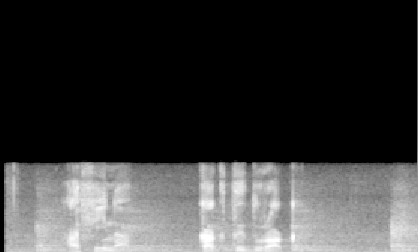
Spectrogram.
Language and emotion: Russian, neutral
